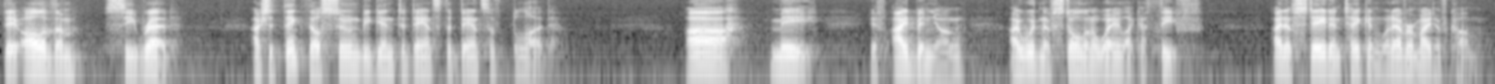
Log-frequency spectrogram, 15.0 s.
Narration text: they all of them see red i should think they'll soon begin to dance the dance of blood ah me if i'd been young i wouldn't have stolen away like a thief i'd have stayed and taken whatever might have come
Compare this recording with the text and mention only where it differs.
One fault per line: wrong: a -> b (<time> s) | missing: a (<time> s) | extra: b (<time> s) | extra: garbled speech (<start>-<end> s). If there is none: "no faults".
no faults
